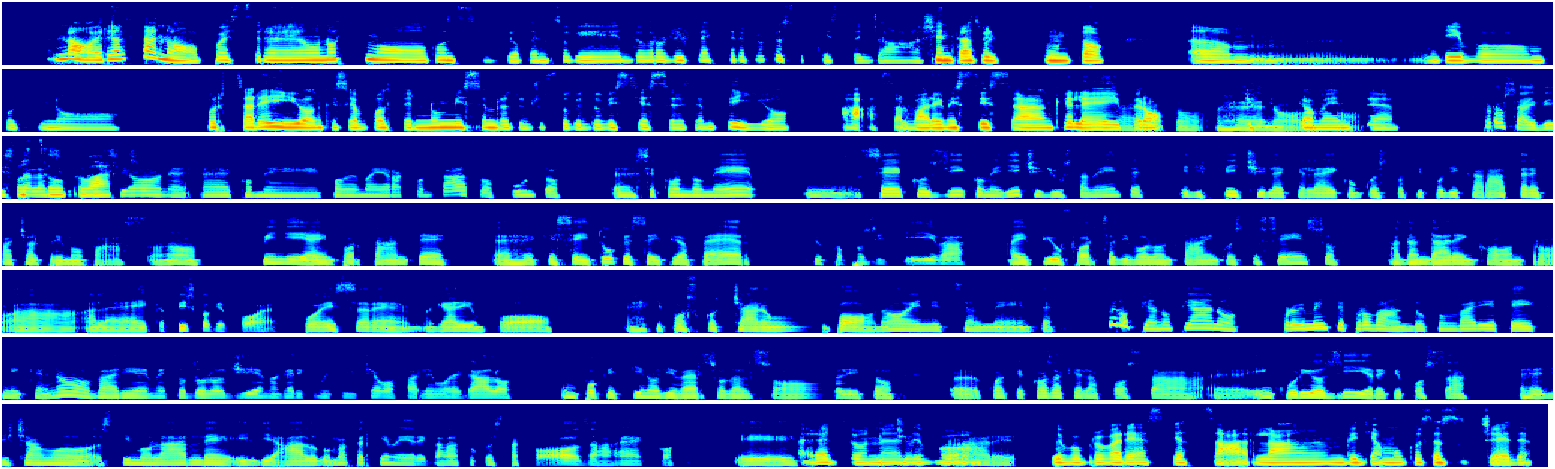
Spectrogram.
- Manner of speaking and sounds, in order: "proprio" said as "propio"; drawn out: "Uhm"; distorted speech; "probabilmente" said as "proabilmente"
- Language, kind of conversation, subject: Italian, advice, Come posso migliorare la comunicazione con mio fratello senza creare altri litigi?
